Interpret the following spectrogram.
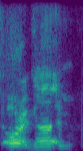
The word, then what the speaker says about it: Oregon: or something like that it's Oregon or a gun we're getting pronounced we're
